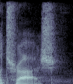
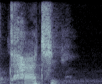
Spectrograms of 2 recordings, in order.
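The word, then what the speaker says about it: ElAttrache: His name is pronounced Dr. Neil L. Attrage, not Neil L. Attachi.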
